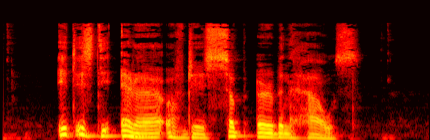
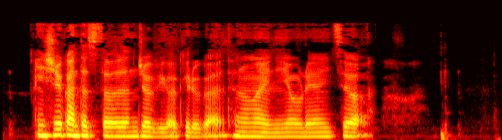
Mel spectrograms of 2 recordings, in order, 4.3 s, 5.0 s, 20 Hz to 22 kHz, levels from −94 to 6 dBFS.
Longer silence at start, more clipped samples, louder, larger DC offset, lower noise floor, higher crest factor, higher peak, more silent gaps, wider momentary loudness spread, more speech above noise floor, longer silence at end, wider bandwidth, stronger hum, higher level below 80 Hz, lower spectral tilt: first, 0.6 s vs 0.35 s; neither; second, -23 LUFS vs -19 LUFS; neither; about the same, -61 dBFS vs -61 dBFS; about the same, 18 dB vs 20 dB; second, -8 dBFS vs 0 dBFS; neither; second, 9 LU vs 21 LU; second, 38 dB vs 42 dB; first, 0.75 s vs 0.55 s; about the same, 11.5 kHz vs 11.5 kHz; neither; first, -42 dBFS vs -54 dBFS; about the same, -5.5 dB/octave vs -5.5 dB/octave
